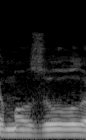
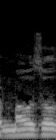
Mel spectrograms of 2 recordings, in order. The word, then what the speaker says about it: Mosul: Then we moved up to Mosul, or Mosul, the locals say it both ways.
